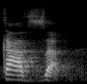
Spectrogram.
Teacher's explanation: Um S só, no meio de 2 vogais, o som não é de S, é de Z.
